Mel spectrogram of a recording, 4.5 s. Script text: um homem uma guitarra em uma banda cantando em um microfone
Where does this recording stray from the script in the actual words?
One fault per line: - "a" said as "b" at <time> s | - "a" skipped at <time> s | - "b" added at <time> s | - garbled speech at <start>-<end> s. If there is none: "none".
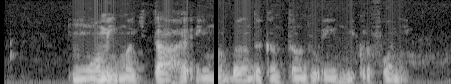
none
